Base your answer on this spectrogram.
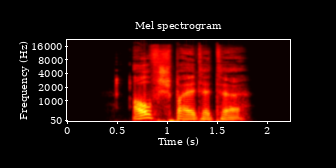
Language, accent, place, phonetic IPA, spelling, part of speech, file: German, Germany, Berlin, [ˈaʊ̯fˌʃpaltətə], aufspaltete, verb, De-aufspaltete.ogg
- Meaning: inflection of aufspalten: 1. first/third-person singular dependent preterite 2. first/third-person singular dependent subjunctive II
